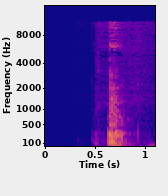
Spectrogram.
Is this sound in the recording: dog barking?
yes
